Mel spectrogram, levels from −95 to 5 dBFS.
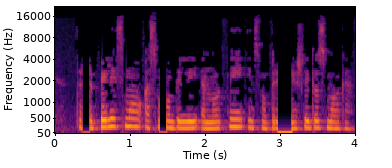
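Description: The speech has most likely been through a lossy codec around ten times, each decode and re-encode quantising again on a shifted frame grid. This is generation loss. The errors pile up into a swirly, hollow texture with smeared consonant attacks, and the spectrum is empty above 17.8 kHz, which points to an AAC-style encoder at a moderate bitrate.

From 0.37 to 0.46 s and again from 1.39 to 1.49 s, the output buffer ran dry and the converter held its last sample value until data returned. This is an underrun with held sample. Each time, the speech freezes into flat silence for about 93 ms, a length that fits a 4096-sample block, without a click on the way in. Playback then resumes exactly where it stopped, so no speech is skipped and the return is soft.

From 2.97 to 3.16 s, a longer underrun of the same kind holds the signal flat for about 186 ms, which suggests two buffers' worth. It also resumes softly with nothing lost.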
